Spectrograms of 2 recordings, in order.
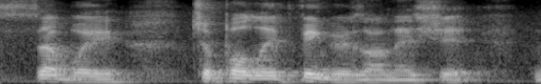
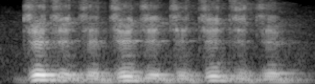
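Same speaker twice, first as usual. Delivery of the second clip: loud repeated stammering j-; stuttering j sound; 6 dB louder than usual. Retold or imitated. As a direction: stutter on j over and over, loud at first. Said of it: "he always goes".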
